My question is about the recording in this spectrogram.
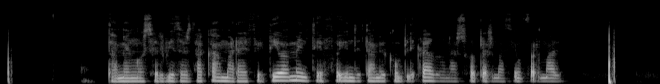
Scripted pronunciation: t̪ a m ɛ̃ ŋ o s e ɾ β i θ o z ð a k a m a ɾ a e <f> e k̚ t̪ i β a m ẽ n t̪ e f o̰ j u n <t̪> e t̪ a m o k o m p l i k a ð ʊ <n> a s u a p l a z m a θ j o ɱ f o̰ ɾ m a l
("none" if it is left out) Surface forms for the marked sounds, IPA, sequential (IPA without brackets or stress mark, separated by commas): f, d̪, n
